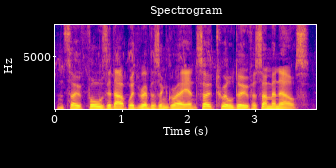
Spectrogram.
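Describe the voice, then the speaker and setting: An actor playing a proud, overconfident lord in a Shakespearean audio drama, speaking in an emphatic, theatrical way. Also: male voice, a little high, normal speed, dry recording, lightly acted. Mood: cocksure. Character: proud, overconfident English lord, scornful and loyal.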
